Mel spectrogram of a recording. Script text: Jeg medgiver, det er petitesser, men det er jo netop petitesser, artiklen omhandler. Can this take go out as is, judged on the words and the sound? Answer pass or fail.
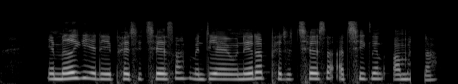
fail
